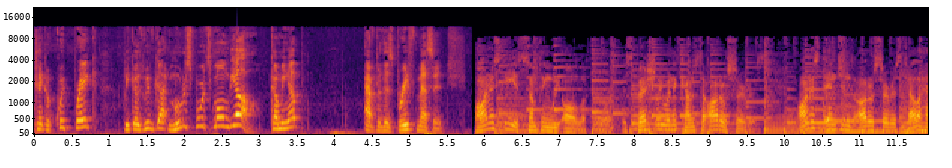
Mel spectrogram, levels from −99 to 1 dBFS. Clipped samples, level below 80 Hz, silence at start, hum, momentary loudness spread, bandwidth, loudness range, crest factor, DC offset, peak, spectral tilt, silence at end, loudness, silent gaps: under 0.1%; -40 dBFS; 0 s; none; 11 LU; 11.5 kHz; 4 LU; 20 dB; under 0.1%; 0 dBFS; -6 dB/octave; 0 s; -21 LUFS; none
